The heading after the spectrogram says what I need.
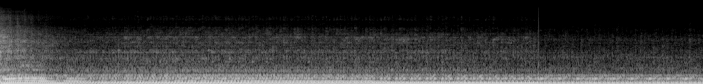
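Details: Suzuki DF150 outboard on water muffs during 200-hour maintenance, started after oil, oil filter, gear oil and NGK LKR6E plug change: engine catches and settles into a steady, even run with no knocks or misses; normal running.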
